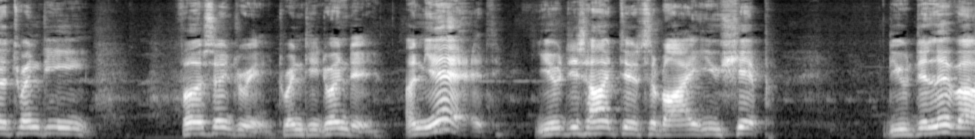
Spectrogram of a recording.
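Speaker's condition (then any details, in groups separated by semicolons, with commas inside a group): Acquired brain injury, ataxia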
